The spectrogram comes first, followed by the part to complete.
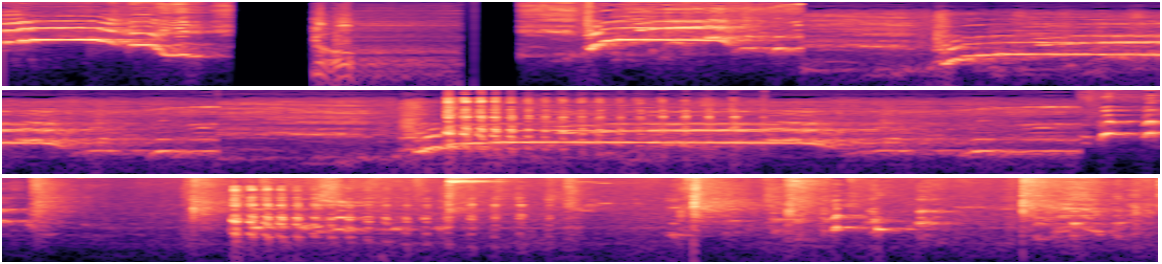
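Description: A young woman screaming in fright as she feels an unknown object inside a mystery box: about four long, high, held screams, with two short cut-outs in the first few seconds. Shorter, broken cries and noises come in the last few seconds.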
